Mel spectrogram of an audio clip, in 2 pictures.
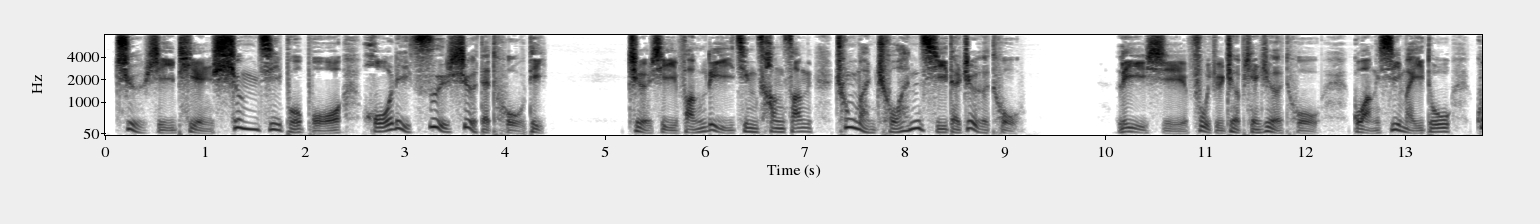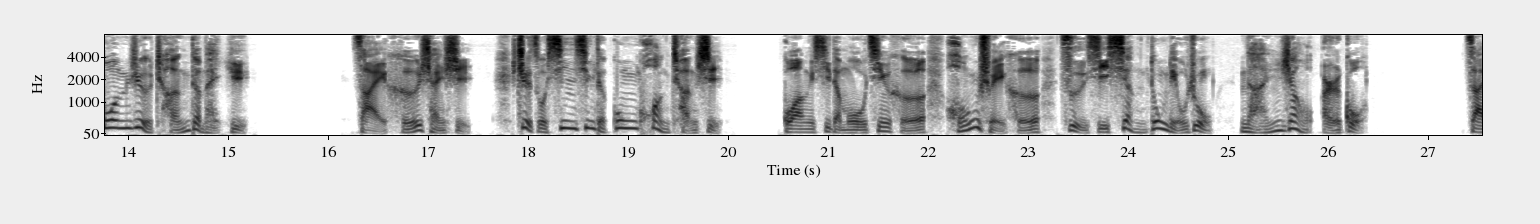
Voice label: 男-医院-某市人民医院简介, 配音案例

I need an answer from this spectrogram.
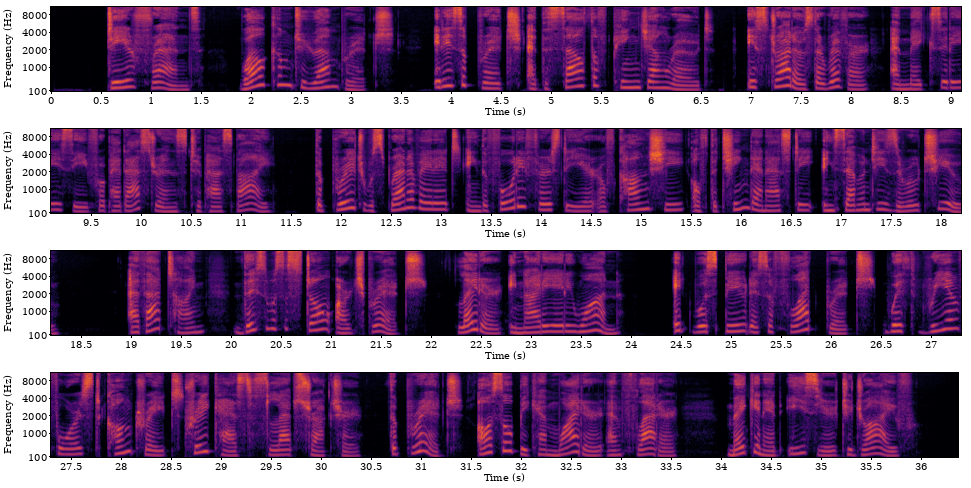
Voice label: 女 英文专题 景区

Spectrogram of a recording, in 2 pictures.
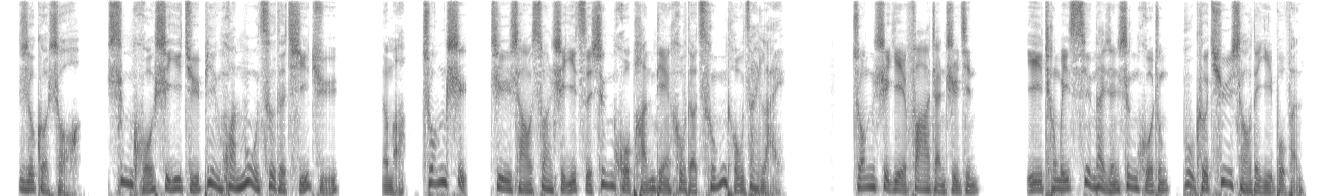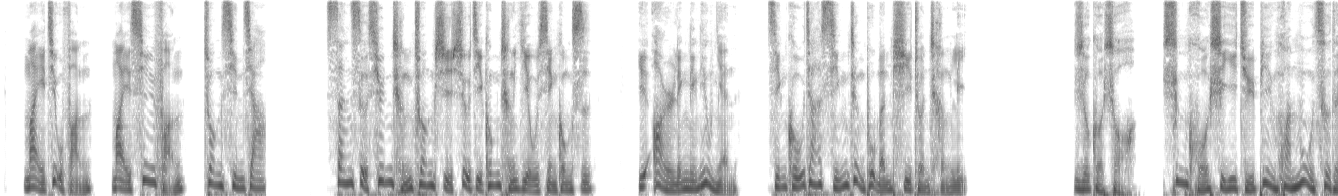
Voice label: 男, 企业宣传; 三色轩城装饰设计工程有限公司宣传配音

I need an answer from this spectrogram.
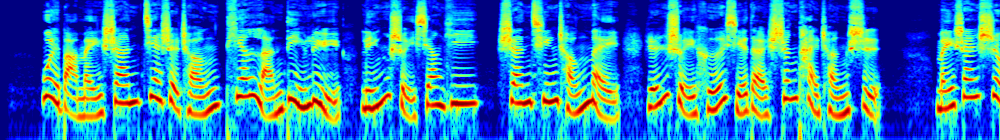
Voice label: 女, 演讲稿; 眉山水系规划讲演稿

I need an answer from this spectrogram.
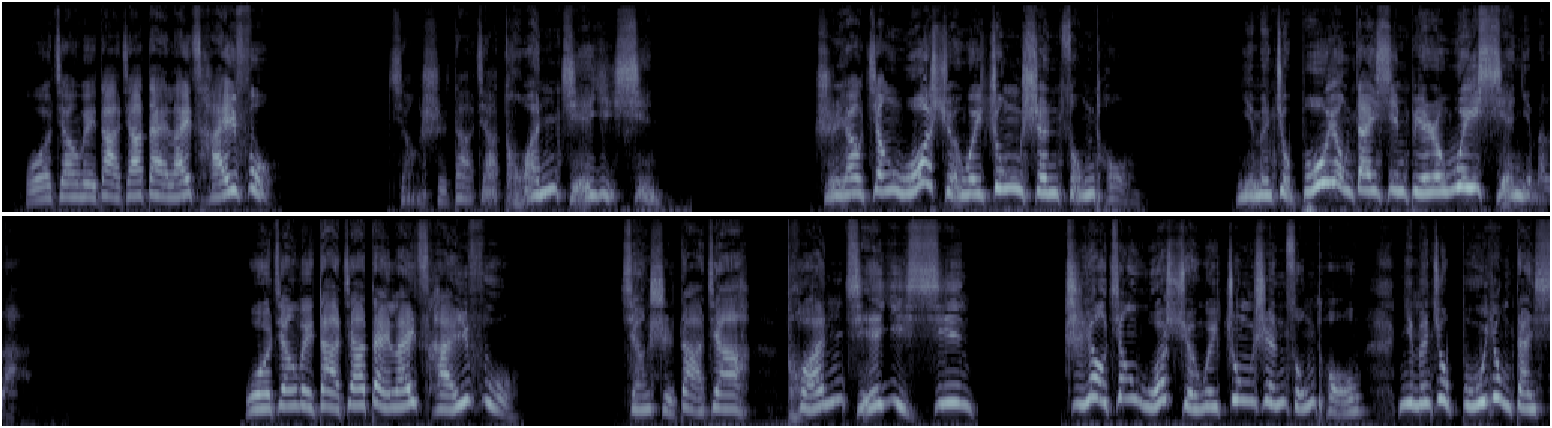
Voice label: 女, 总统

